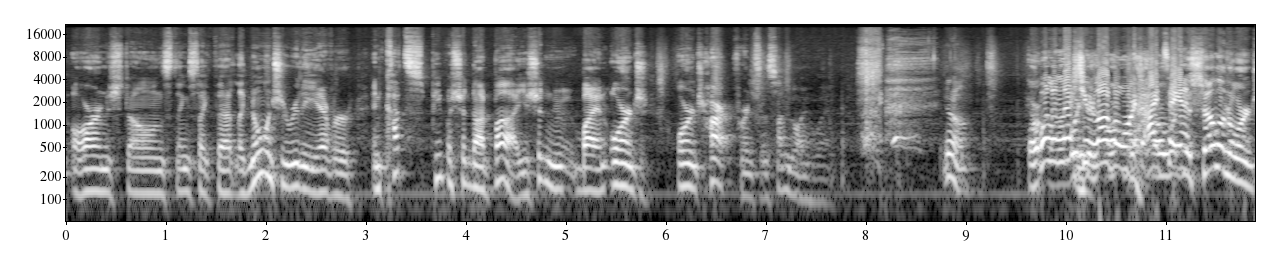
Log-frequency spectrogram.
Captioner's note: laughs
